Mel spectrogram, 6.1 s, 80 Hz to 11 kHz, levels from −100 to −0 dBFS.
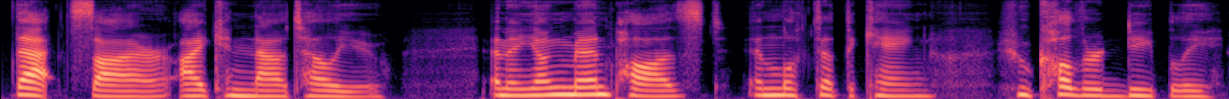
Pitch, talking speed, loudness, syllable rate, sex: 200 Hz, 195 wpm, -21 LUFS, 5.0 syllables/s, female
